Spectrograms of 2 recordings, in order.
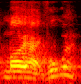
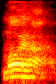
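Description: First: Said in the usual way. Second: Loud call to the next caller. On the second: Real, not acted. Host calling the next caller on the livestream, loud call. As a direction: call the name out across the room.

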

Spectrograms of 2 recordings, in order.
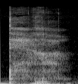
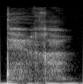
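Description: The two takes are said the same way.

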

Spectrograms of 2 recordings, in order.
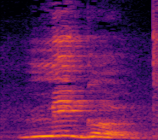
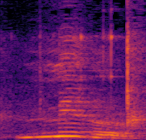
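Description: First: "Middle" said as migo, g for d; Jamaican pronunciation. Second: Said in the usual way. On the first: Shown as a demonstration. Showing viewers the Jamaican "Middle", migo.

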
